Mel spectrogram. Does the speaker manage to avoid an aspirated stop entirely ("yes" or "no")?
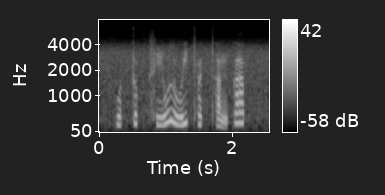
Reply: no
